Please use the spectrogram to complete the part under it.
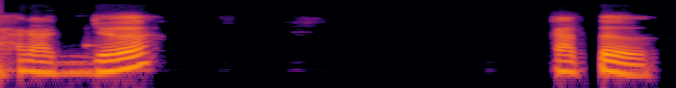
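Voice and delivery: Ranje Kate slowly, long pause between the two words; Ranje Kate pronunciation demo. Shown as a demonstration. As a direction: dictate "RAN-juh", wait, then "KAH-tuh" for Ranje Kate. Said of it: "Jadi bacanya adalah".

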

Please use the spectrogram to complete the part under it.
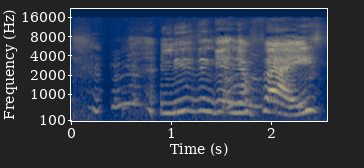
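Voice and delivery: slow, laughing through tears; forcing words out between laughs; stifled giggles. Real, not acted. Laughing hard mid-sentence.

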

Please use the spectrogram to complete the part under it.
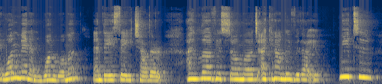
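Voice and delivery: ordinary talk

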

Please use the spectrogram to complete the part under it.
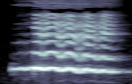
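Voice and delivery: whinny like a horse; horse neigh. Acted. Storyteller voicing the horse, loud neigh. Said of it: "says the horse".

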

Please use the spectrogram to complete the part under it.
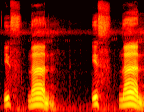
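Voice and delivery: อิสนาน split as อิส, then a long high นาน; model pronunciation. Shown as a demonstration. Teacher shows children Arabic two, อิสนาน in clear high syllables. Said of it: "ออกเสียงว่า".

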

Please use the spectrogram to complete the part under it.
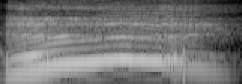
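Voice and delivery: a sharp gasp for air mid-greeting; breathless gasp. Real, not acted. Streamer greeting fans, out of breath: a gasp for air. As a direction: gulp in air, winded. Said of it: "it's because I'm out of breath".

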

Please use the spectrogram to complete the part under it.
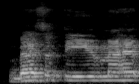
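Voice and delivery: ਬੈਸ ਤੀਰਨ with closed ਸ, long ee after ਤ; correct pronunciation. Shown as a demonstration. Teacher models the right reading, ਬੈਸ ਤੀਰਨ with ee on ਤ. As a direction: sound out ਬੈਸ ਤੀਰਨ as bais-teeran. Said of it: "ਉਚਾਰਨ ਕਰਨਾ ਹੈ".

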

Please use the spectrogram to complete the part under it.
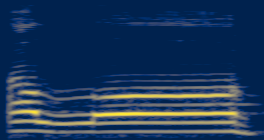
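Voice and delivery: আল্লাহ with a long heavy lam and a full drawn alif; slow heavy recitation of আল্লাহ; drawn-out Allah. Shown as a demonstration. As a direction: round the lips and stretch আল্লাহ slowly. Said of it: "লাম খাড়া জবর লা".

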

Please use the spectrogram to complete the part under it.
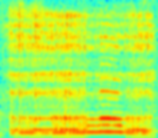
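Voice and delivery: long, loud, high inhaled moan; inward growl. Shown as a demonstration. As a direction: draw a voiced breath inward. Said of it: "you're breathing inward".

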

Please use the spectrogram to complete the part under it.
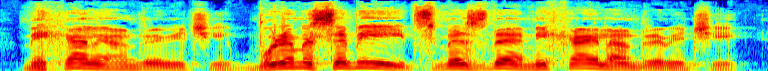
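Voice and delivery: high, loud, urgent battle calls; rallying shouts. A narrator's reading. Companions offer to fight for their leader, rallying shouts. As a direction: call out to your leader, ready to fight. Loyal men calling out to fight.

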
